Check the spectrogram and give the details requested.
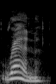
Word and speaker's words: Ren: Whenever they say her name, they say Ren like the bird.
